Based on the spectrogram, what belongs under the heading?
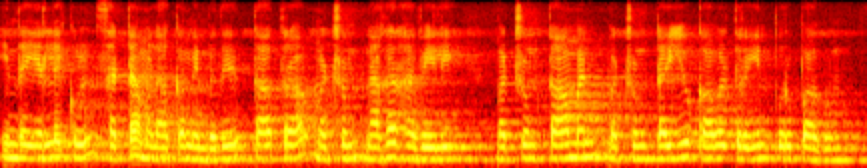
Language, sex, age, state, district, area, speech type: Tamil, female, 18-30, Tamil Nadu, Ariyalur, rural, read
